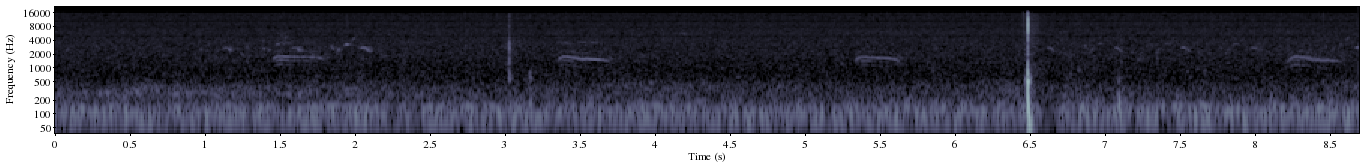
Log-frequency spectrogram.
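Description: Low steady wind rumble over open water, with a bird calling in short downslurred notes every two seconds or so. A single sharp knock about six and a half seconds in.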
